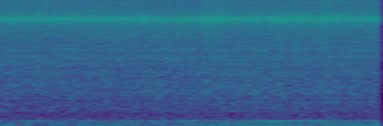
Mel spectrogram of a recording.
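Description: Crushed ginger and garlic fry with softened onions in hot oil for an egg drop curry, giving a steady, bright, close sizzling hiss throughout with no pauses.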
